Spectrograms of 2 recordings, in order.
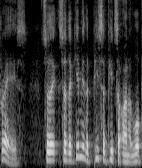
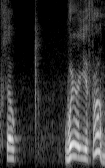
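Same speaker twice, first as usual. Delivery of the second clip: lightly voiced woman, higher pitch; a higher voice for the amused server; imitated amused woman; 6 semitones higher, 3 dB louder than usual. Amused server asking where he is from, lightly imitated. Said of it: "And she's laughing".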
